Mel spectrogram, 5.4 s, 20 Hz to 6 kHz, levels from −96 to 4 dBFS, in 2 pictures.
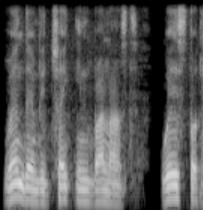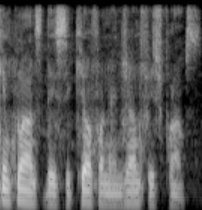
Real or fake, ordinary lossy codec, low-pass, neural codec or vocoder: real; none; 5.4 kHz; none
